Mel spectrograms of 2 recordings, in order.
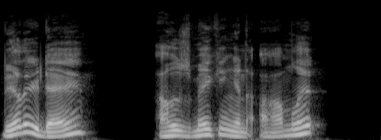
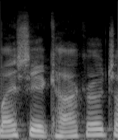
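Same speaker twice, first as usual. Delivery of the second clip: ordinary talk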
